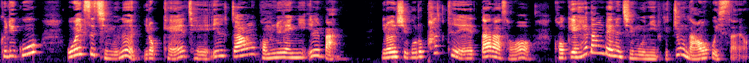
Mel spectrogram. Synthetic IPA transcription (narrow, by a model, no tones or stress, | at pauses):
kɯɾiɡooe̞k̚s͈ɯt͡ɕimunɯniɾʌkʰe̞t͡ɕe̞ʔiɭt͡ɕ͈aŋpʌmɲuɦe̞ŋiʔiɭba̰n | iɾʌnɕʰiɡɯɾopʰatʰɯe̞t͈aɾasʰʌ | kʌɡie̞ɦe̞daŋdwe̞nɯnt͡ɕimuɲiːɾʌkʰe̞t͡ɕ͈uŋ̚naoɡois͈ʌ̰jo̰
